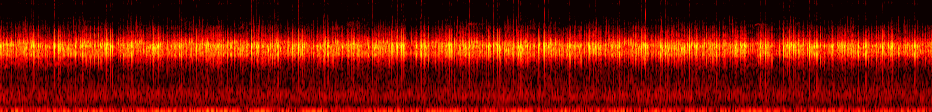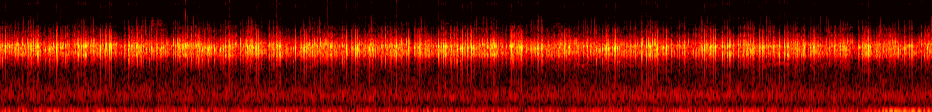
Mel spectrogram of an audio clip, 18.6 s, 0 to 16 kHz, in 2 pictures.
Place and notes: Royal National Park, NSW, Australia - Leaving my microphones by a coastal lagoon, after 21c Winter's day
First 40 minutes of an overnight recording. A little introduction and then listen as the frogs go from quiet to deafening!
Recorded with a pair of AT4022's into a Tascam DR-680.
